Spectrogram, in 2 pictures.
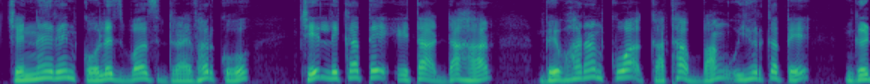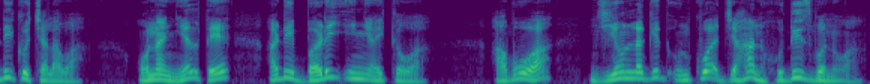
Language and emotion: Santali, disgusted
